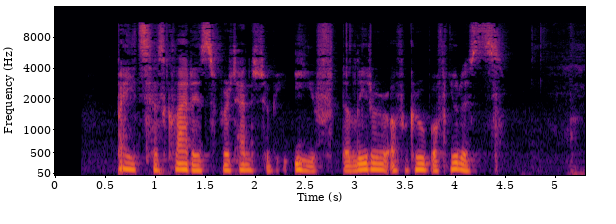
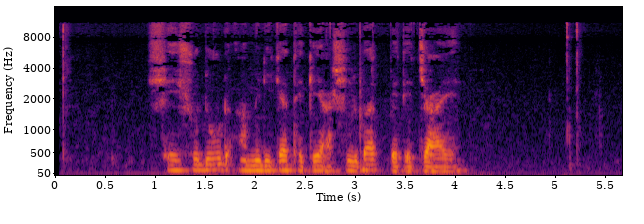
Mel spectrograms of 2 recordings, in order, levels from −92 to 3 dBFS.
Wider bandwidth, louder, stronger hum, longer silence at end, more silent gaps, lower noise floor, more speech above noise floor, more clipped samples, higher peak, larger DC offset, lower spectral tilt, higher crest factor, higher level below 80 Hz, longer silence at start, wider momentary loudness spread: about the same, 11.5 kHz vs 11.5 kHz; second, -30 LUFS vs -27 LUFS; neither; second, 0.1 s vs 0.45 s; neither; first, -65 dBFS vs -61 dBFS; about the same, 36 dB vs 35 dB; neither; about the same, -12 dBFS vs -10 dBFS; neither; about the same, -5.5 dB/octave vs -4.5 dB/octave; about the same, 18 dB vs 20 dB; second, -56 dBFS vs -48 dBFS; first, 0.6 s vs 0.05 s; second, 10 LU vs 15 LU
